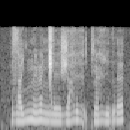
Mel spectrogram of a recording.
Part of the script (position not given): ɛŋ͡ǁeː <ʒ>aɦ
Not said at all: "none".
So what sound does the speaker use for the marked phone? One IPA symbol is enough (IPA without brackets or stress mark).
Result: ʒ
